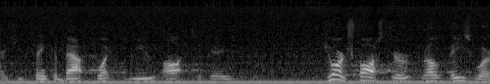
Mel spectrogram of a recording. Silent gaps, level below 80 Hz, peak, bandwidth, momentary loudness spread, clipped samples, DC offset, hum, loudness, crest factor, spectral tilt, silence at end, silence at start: none; -40 dBFS; -8 dBFS; over 20 kHz; 13 LU; under 0.1%; under 0.1%; 60 Hz at -35 dBFS; -29 LUFS; 20 dB; -7 dB/octave; 0 s; 0 s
